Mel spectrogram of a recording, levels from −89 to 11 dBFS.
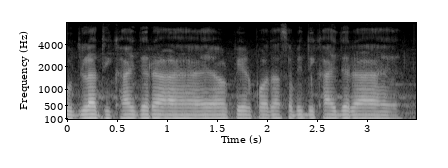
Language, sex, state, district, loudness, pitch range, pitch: Hindi, male, Punjab, Pathankot, -20 LUFS, 110-115 Hz, 115 Hz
